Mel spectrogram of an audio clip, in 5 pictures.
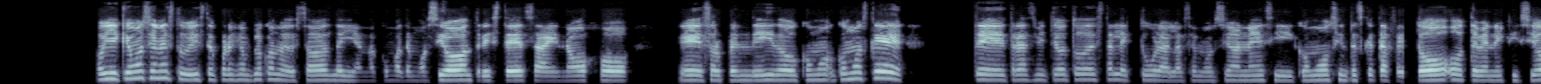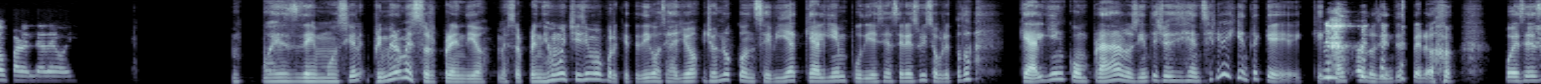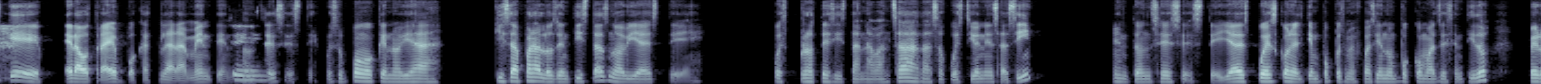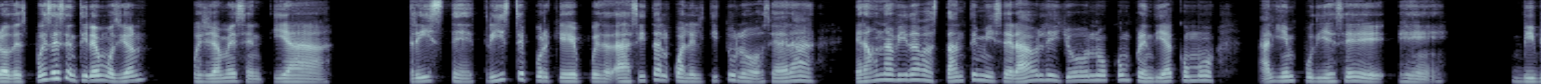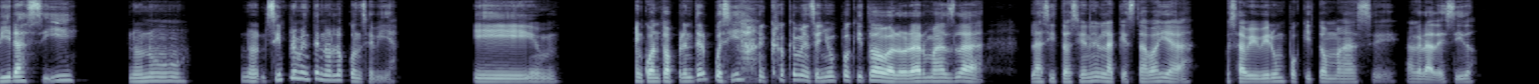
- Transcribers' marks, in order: laugh; laugh; laughing while speaking: "sí, ah, creo que me enseñó"
- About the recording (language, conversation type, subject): Spanish, podcast, ¿Por qué te gustan tanto los libros?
